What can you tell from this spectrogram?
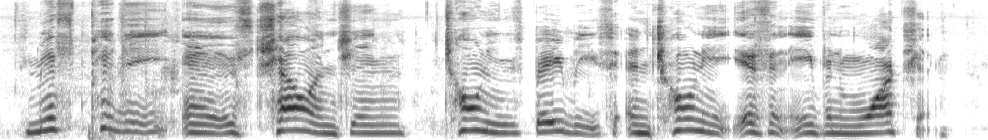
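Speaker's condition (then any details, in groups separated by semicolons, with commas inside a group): Cerebral palsy; affects standing and balance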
